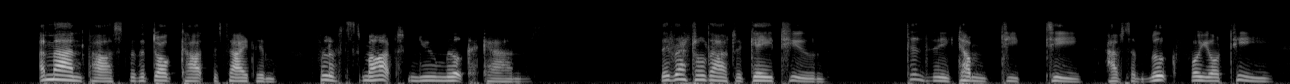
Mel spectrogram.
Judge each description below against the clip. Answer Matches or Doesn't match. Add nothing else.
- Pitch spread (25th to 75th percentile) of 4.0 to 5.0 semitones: Matches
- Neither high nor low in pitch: Matches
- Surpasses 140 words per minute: Doesn't match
